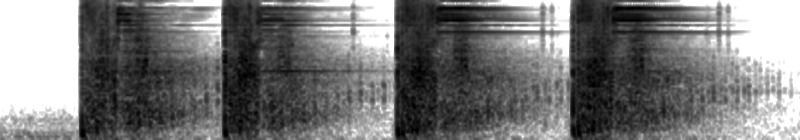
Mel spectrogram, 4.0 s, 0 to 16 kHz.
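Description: Four 12-gauge shotgun shots from a Fabarm P.S.S., fired in quick succession a little under a second apart. Each shot is followed by a high metallic ring that dies away.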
